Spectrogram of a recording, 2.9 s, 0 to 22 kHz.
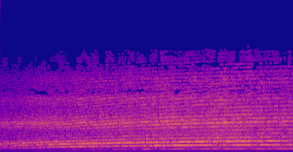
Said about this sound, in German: Eine Sirene ertönt im Koshien-Stadion in Nishinomiya in der Nähe der japanischen Millionenstadt Osaka. Jedes Jahr am 15. August unterbricht sie um die Mittagszeit die landesweite Baseballmeisterschaft der Oberschulen in Japan.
